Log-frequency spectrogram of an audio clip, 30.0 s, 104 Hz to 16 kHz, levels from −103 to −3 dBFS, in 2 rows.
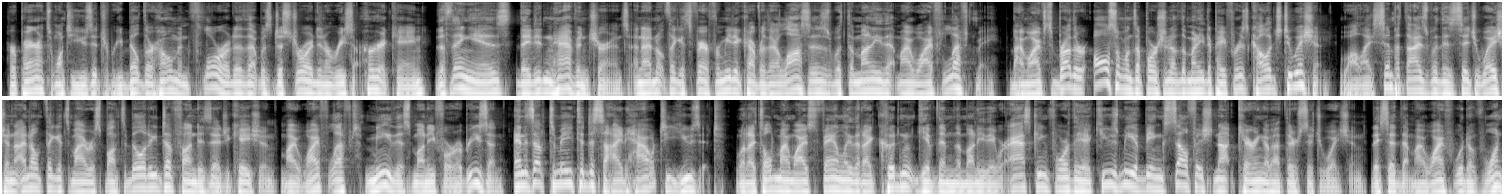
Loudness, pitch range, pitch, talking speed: -17 LUFS, 100-135 Hz, 110 Hz, 270 wpm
